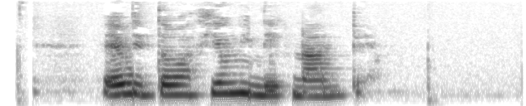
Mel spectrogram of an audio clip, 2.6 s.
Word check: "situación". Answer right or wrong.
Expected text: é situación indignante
right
